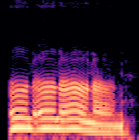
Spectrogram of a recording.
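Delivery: put-on Baltimore accent, every word merged into "earn". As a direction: slur it all into one sound in a Baltimore accent. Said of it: "that Baltimore, like, whatever it is, accent".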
